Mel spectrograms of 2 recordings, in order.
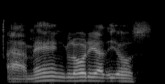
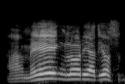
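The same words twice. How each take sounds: First: Said in the usual way. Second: Amen called out loud to rouse the church. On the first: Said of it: "Ahí nadie dijo amén". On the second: Shown as a demonstration. Preacher calling the congregation to answer amen, loud. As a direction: shout it out so they answer back. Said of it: "No oí amén, hermanos".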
